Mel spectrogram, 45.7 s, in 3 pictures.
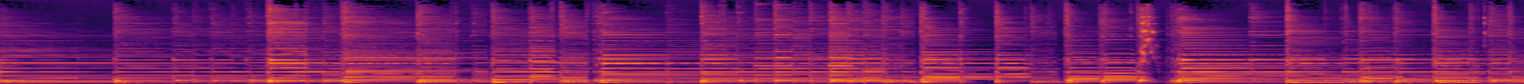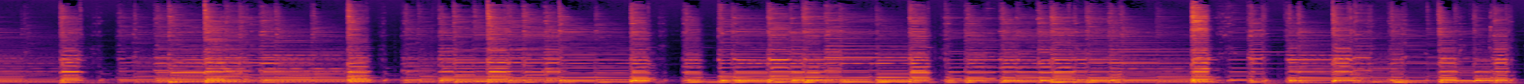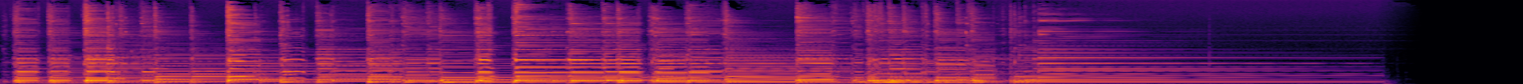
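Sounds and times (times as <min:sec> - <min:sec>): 
macassar guitar playing: 0:00.0 - 0:44.3.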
